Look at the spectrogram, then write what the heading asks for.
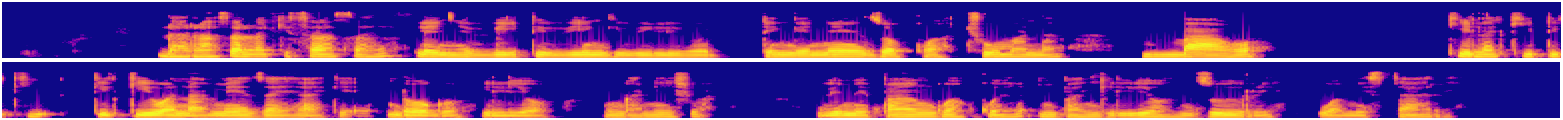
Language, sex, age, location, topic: Swahili, male, 18-24, Nairobi, education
